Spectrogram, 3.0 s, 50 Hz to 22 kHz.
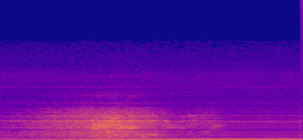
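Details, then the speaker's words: All-original 1951 General Electric 422 AM table radio, powered up before restoration. A loud, steady low mains hum persists with the volume turned all the way down, attributed to a faulty filter capacitor. "and yes it does work go ahead and turn it on it has an eliminated dial position indicator and it has a very loud hum you can hear it now"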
